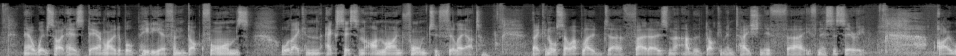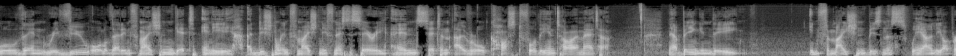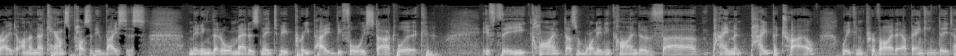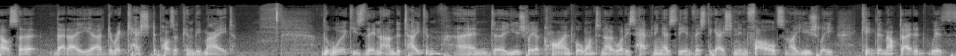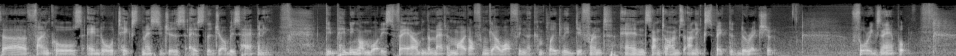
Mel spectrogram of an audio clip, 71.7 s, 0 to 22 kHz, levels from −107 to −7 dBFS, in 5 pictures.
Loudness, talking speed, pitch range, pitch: -28 LUFS, 140 wpm, 80-95 Hz, 85 Hz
